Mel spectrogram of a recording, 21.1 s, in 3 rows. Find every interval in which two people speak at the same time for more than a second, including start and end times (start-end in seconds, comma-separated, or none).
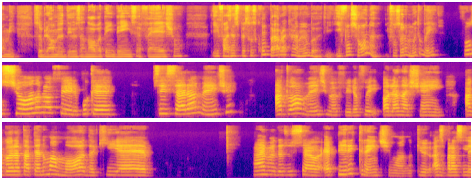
none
